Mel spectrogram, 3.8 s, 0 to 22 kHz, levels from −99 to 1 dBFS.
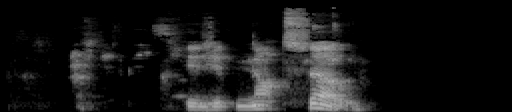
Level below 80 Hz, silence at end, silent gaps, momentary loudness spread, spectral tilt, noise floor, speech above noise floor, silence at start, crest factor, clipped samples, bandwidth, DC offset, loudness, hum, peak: -80 dBFS; 1.15 s; none; 23 LU; -3 dB/octave; under -90 dBFS; over 56 dB; 0.55 s; 24 dB; under 0.1%; 16 kHz; under 0.1%; -33 LUFS; none; -14 dBFS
